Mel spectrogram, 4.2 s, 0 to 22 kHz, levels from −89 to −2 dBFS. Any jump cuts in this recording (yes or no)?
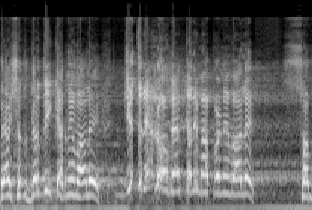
no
